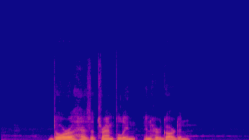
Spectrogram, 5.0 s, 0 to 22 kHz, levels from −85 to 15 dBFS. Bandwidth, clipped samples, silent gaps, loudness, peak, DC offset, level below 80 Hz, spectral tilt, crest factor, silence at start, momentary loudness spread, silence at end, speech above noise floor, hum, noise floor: 10 kHz; under 0.1%; none; -25 LUFS; -8 dBFS; under 0.1%; -64 dBFS; -9 dB/octave; 18 dB; 0.95 s; 12 LU; 1.2 s; 48 dB; none; -72 dBFS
